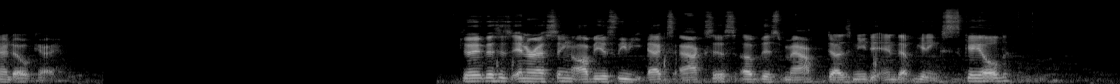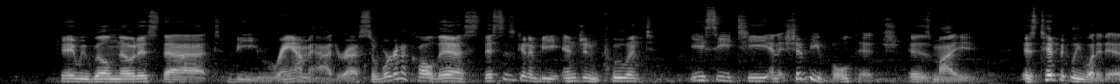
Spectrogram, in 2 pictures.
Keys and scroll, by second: 14.2 l, 17.6-22.4 typing.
